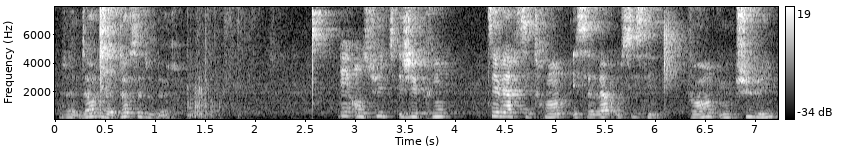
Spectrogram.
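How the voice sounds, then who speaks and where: Young woman, bright-pitched, gushing haul chatter, roomy home recording with a faint hum. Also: fairly even intonation, normal speed, long pauses. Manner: chatty, enthusiastic, repeats words for emphasis. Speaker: beauty vlogger. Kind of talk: casual haul chat. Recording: echoey room, faint ambience.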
